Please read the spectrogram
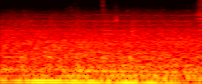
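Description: A vehicle engine running steadily, a low even hum over outdoor background noise.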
